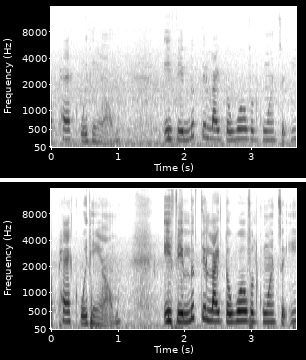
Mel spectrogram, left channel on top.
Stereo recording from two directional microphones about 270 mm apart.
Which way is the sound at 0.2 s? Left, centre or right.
Right.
